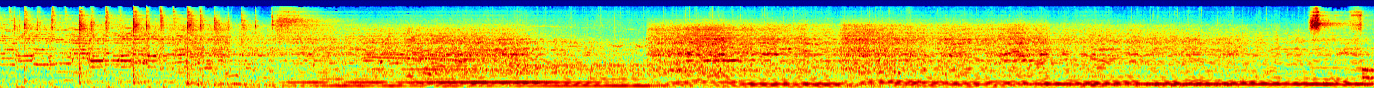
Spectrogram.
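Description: Heavy metal band playing live with distorted electric guitars and drums, heard from the arena audience. About four seconds in, the band moves into long, held, ringing notes.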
